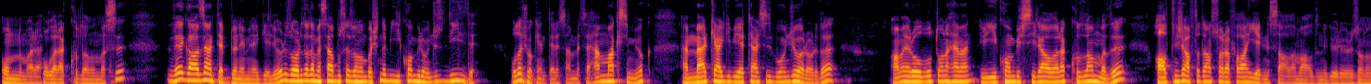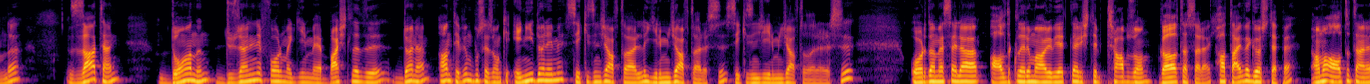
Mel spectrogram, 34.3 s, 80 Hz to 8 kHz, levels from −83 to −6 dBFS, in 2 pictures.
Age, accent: 30-49, native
